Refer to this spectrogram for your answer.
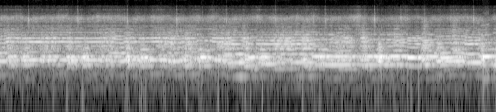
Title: here is what a defective Edison reproducer sounds like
